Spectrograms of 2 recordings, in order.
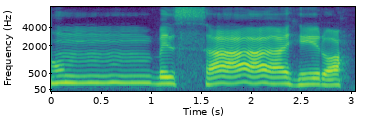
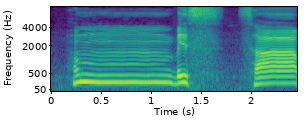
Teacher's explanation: হুম গুন্না বা আসার কারণে, মিম সাকিনের পরে বা আসার কারণে গুন্না। মিম সাকিনের পরে বা আসলে মিম সাকিন গুন্না হয়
